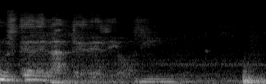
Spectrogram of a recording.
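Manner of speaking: slow solemn whisper. Acted. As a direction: lean in and whisper the question. Preacher turns intimate. (susurro lento y solemne ante la congregación)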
